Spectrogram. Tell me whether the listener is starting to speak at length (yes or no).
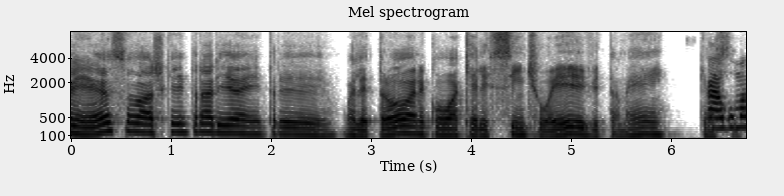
yes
